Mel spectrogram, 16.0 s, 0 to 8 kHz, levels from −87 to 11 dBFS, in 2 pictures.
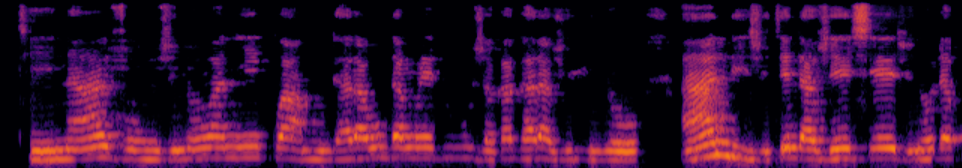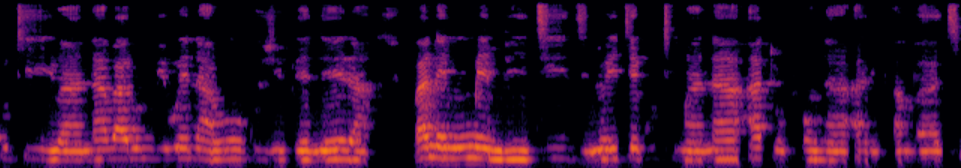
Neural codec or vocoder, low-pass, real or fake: vocoder, 44.1 kHz, 128 mel bands every 256 samples, BigVGAN v2; 7.2 kHz; fake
